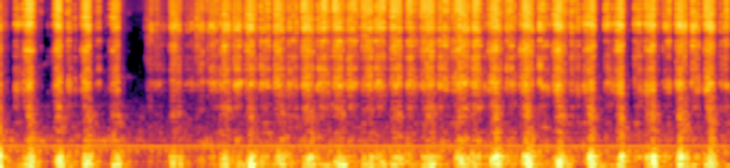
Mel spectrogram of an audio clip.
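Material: Ice.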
